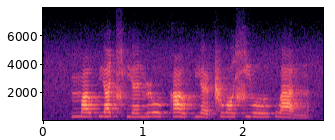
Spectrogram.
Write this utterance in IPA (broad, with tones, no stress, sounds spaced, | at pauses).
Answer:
m ɑ˦ ʊ̯ p j ä˦ t͡ɕʰ j ɛ˨˦ n ɻ o˥˨ ʊ̯ k ɑ˥˨ ʊ̯ p j ɛ̰˨˩ ʈ͡ʂ w ɔ˨˦ ɕ j o˨˦ ʊ̯ p w a̰˨˩ n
